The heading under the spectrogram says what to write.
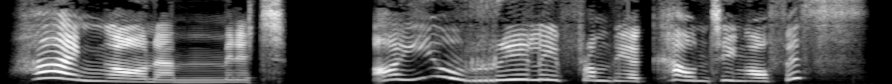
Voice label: Cartoon voice; Cartoons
